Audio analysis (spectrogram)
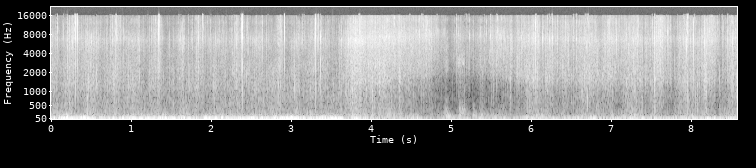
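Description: A wet, pale-green konjac sponge puff is held in the hand and rubbed and squeezed against a dummy-head ear. The result is a dense stream of soft, low, wet squishing and crackling. It is louder for the first few seconds, then drops to a quieter squelch.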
